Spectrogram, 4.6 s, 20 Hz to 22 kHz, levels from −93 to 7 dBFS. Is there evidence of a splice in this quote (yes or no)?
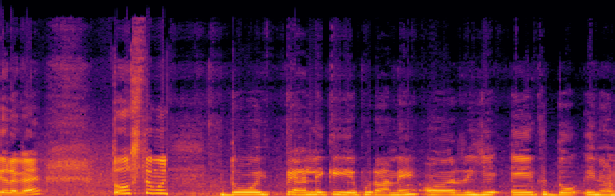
yes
